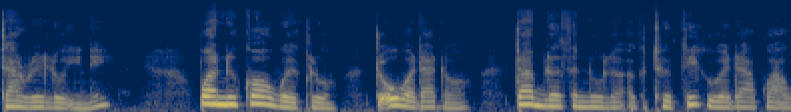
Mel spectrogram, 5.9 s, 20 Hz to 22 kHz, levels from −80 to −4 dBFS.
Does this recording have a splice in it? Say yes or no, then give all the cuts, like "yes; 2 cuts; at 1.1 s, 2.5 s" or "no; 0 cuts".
no; 0 cuts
